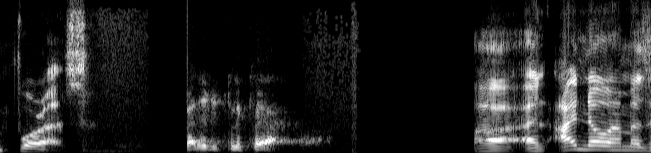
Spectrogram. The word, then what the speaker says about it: Frédéric Leclercq: Can you please pronounce his name for us? Frédéric Leclercq.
